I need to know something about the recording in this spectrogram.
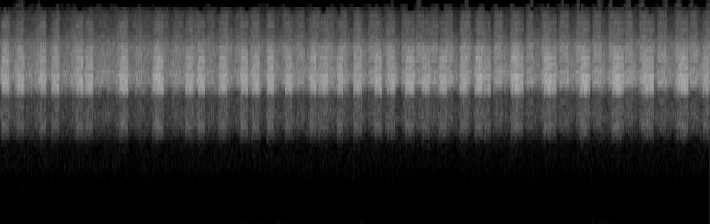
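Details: Midsummer cicada chorus from a pine forest in Greece, an unbroken high shrill buzz throbbing in quick regular pulses, nearly three per second, and nothing else audible.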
